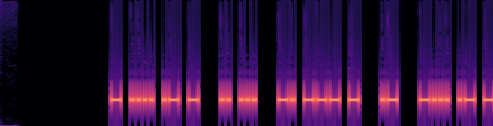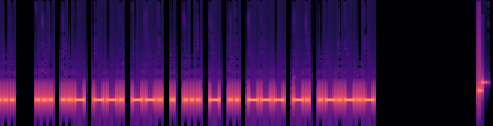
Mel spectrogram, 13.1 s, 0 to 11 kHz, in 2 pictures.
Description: Morse code, heard as a keyed tone, about 28 wpm, 700 Hz. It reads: THAT IS NOT A BAD SUGGESTION.
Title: Sentences from Top 1600 Words 28wpm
